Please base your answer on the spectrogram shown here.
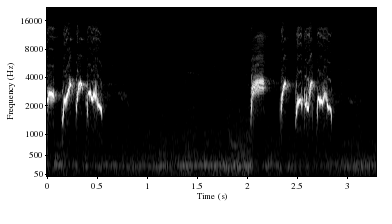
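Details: Caged red-whiskered bulbul, Thailand, singing the southern master-song style used to stimulate birds and train chicks: two bright phrases of four or five quick, slurred, liquid notes, about one and a half seconds apart.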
